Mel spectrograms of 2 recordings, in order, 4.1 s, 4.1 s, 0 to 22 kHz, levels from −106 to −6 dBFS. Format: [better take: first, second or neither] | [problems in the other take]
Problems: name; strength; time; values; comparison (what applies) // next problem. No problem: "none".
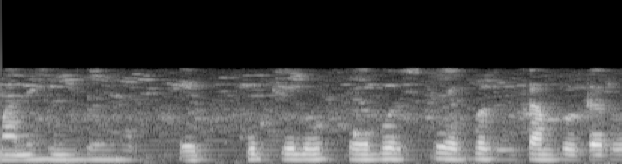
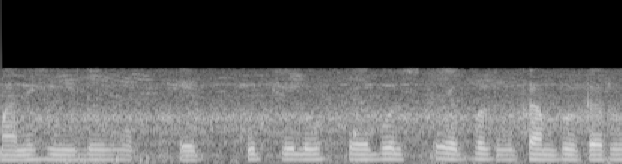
second | noise reduction (classical method log-MMSE)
